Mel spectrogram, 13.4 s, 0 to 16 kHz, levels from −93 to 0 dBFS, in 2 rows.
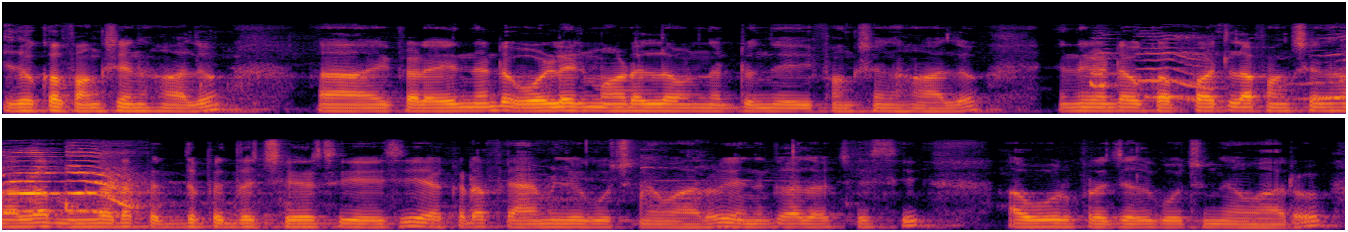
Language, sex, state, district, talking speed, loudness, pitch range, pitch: Telugu, male, Telangana, Nalgonda, 145 wpm, -28 LUFS, 105-115 Hz, 110 Hz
